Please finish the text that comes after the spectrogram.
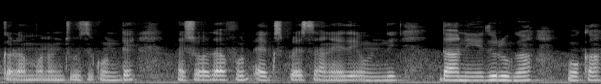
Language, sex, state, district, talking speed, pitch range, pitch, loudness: Telugu, female, Andhra Pradesh, Sri Satya Sai, 110 wpm, 190-205 Hz, 195 Hz, -19 LUFS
